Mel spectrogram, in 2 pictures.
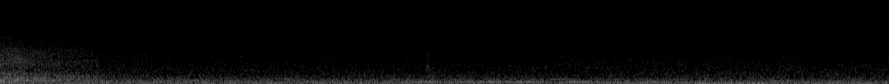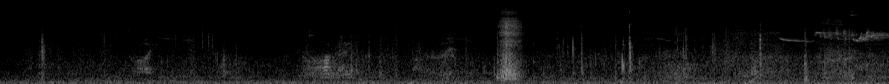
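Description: Footsteps walk along a paved path outdoors.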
